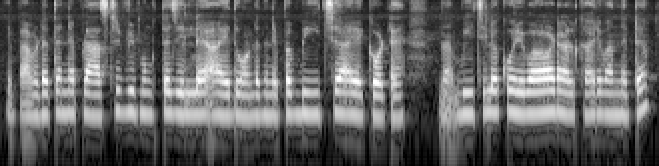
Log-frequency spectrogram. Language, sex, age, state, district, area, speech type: Malayalam, female, 18-30, Kerala, Kozhikode, urban, spontaneous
